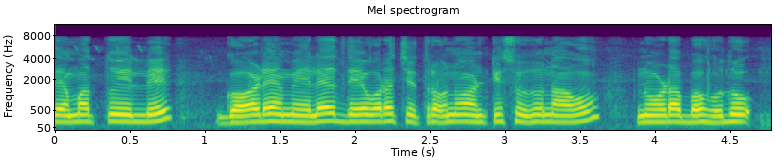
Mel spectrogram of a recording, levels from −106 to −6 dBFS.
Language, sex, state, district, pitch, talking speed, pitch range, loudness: Kannada, female, Karnataka, Bidar, 185 Hz, 115 wpm, 175-185 Hz, -13 LUFS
